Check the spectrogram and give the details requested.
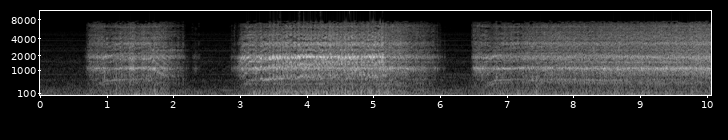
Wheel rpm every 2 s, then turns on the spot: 60, 60, 120, 80, 160.
none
